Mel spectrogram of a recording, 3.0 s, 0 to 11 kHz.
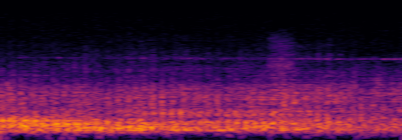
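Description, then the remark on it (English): A steady, loud roar of resupply helicopter engines fills the whole stretch, a dense continuous drone with a faint rhythmic rotor throb and no break or voices; the choppers have been coming in about every 6 minutes for three days. “It's been almost one continuous din of the roar of helicopter engines.”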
